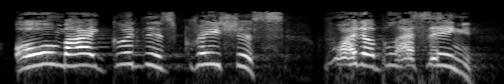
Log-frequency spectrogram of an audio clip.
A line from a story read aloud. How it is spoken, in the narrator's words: she exclaimed out loud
